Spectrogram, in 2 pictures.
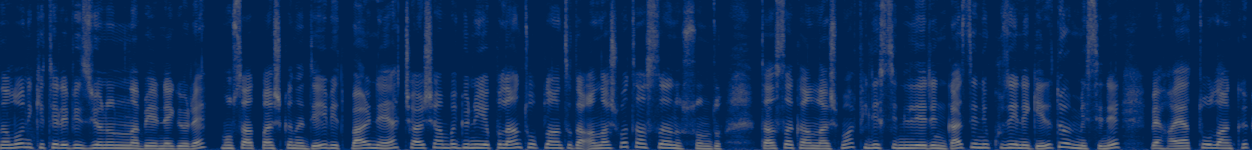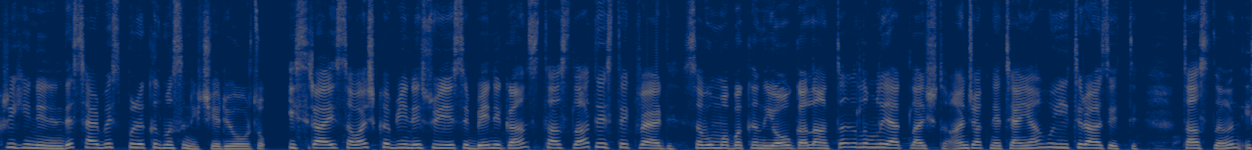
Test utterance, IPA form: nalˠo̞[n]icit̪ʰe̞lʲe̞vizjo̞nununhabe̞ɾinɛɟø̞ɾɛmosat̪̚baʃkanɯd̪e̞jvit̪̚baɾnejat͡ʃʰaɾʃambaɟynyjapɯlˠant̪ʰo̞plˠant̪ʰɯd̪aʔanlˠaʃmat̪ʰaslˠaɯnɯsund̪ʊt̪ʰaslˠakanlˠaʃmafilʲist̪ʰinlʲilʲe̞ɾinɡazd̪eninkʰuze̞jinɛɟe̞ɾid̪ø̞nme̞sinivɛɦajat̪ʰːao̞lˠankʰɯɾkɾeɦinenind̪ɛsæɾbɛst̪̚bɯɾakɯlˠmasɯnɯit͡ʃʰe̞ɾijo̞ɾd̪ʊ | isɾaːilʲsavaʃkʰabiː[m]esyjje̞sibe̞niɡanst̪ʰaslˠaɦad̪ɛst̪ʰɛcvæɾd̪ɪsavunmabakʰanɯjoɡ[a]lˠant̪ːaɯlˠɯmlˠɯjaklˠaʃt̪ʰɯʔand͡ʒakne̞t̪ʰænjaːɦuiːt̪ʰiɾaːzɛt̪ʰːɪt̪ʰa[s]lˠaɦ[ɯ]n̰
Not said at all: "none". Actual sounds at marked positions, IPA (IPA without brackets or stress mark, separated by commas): n, n, a, s, ɯ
